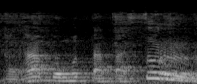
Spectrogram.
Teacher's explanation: Ro-nya dibaca tebal. Tebal sama dengan tafkhim.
